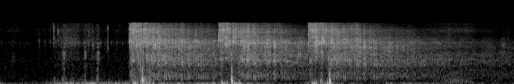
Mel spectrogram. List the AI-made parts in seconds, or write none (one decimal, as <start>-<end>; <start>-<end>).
1.7-5.1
